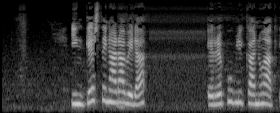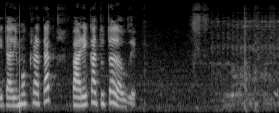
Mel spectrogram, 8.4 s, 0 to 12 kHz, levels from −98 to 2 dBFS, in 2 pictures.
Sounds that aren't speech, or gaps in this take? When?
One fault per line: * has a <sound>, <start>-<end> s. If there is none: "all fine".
all fine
